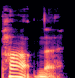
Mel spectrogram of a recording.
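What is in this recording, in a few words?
"partner", British English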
